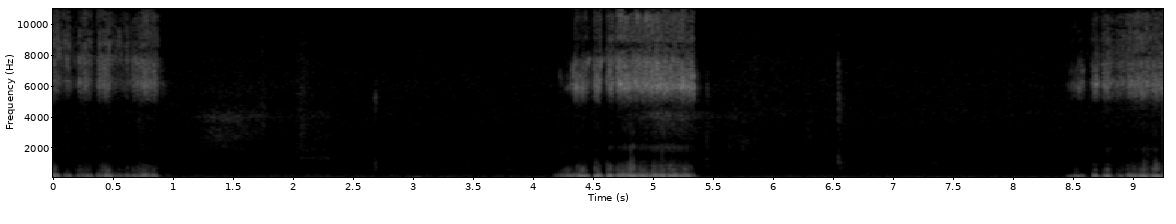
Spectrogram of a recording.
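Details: A sleeping small Spitz dog gives three rough snoring breaths, each about a second long, with quiet pauses between them; snoring.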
